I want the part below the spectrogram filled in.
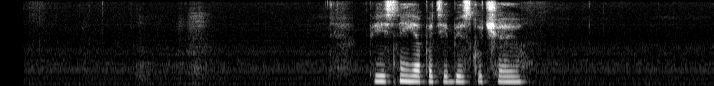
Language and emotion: Russian, neutral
